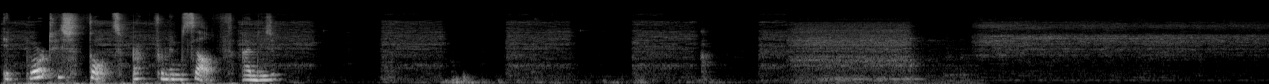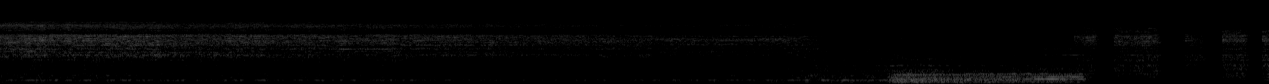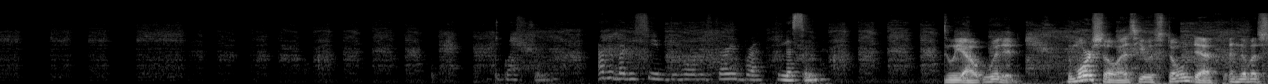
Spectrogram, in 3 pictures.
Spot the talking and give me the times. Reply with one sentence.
You can hear the talking from 0.0 to 2.8 s, from 30.2 to 33.6 s and from 34.8 to 38.0 s.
